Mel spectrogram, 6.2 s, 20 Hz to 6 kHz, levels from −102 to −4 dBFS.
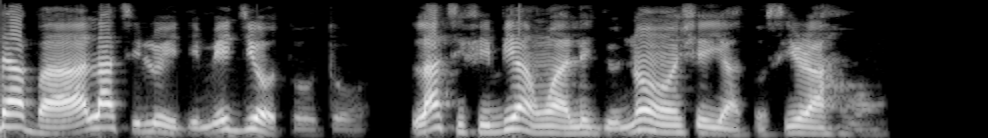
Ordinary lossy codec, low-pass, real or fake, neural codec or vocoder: none; 5.4 kHz; real; none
